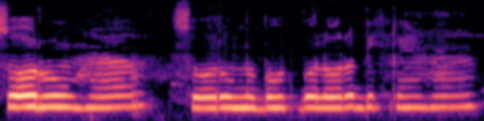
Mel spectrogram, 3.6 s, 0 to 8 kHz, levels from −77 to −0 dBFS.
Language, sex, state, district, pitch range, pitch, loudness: Hindi, female, Jharkhand, Palamu, 230-245 Hz, 240 Hz, -17 LUFS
